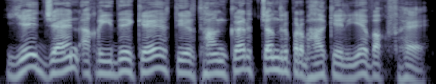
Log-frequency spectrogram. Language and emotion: Urdu, neutral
